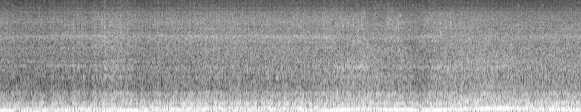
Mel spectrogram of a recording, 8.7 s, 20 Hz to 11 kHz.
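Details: 1975 Chevy 4x4 plow truck, hot-wired, running on its own fuel pump after new spark plugs: loud, raw, uneven low rumble with wandering speed and no muffling; bad exhaust leak, essentially no exhaust, smoking; owner suspects worn rings (turns over easily).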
